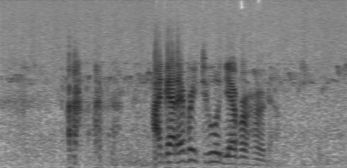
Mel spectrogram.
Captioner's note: laughing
